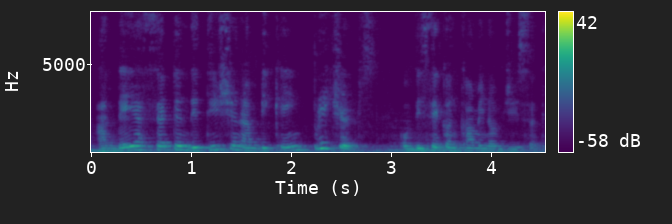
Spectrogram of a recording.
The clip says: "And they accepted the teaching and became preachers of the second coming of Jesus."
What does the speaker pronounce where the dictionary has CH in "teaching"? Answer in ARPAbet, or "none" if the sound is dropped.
SH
